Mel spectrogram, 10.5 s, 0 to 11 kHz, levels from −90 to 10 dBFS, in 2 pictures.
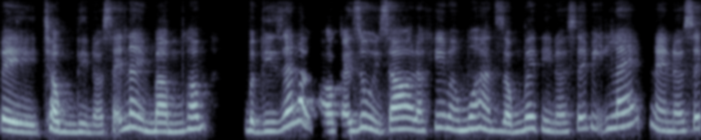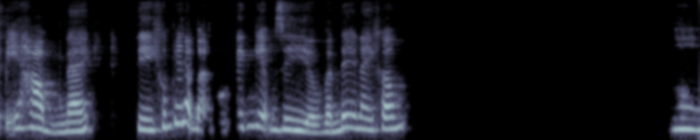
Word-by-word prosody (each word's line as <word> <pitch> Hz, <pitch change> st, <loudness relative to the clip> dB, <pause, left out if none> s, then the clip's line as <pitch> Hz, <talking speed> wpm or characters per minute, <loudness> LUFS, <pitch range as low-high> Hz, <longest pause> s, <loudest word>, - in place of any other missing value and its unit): về 210 Hz, -7 st, +5 dB
trồng 205 Hz, -4 st, +3 dB
thì 200 Hz, -, -2 dB
nó 185 Hz, -1 st, -5 dB
sẽ 185 Hz, -, -3 dB
nảy 285 Hz, -2 st, +2 dB
mầm 210 Hz, -1 st, +1 dB
không? 275 Hz, +1 st, +3 dB, 0.3 s
Bởi 230 Hz, -2 st, 0 dB
vì 220 Hz, +1 st, -2 dB
rất 340 Hz, +4 st, +6 dB
là 465 Hz, -, +8 dB
có 210 Hz, -, +1 dB
cái 205 Hz, -, +1 dB
rủi 265 Hz, -1 st, 0 dB
ro 260 Hz, +5 st, +5 dB
là 230 Hz, -, +1 dB
khi 300 Hz, +4 st, -4 dB
mà 270 Hz, -, -1 dB
mua 265 Hz, +4 st, +2 dB
hạt 270 Hz, -4 st, 0 dB
giống 210 Hz, -2 st, -1 dB
về 280 Hz, +2 st, +4 dB
thì 240 Hz, -, -3 dB
nó 205 Hz, -1 st, -4 dB
sẽ 270 Hz, +6 st, -2 dB
bị 290 Hz, -2 st, -9 dB
lép 330 Hz, +7 st, 0 dB
này, 245 Hz, -9 st, -2 dB
nó 215 Hz, -1 st, -2 dB
sẽ 250 Hz, +5 st, 0 dB
bị -, -, -5 dB
hỏng 280 Hz, -10 st, +1 dB
này, 220 Hz, +5 st, +2 dB, 0.4 s
thì 250 Hz, -2 st, +1 dB
không 315 Hz, +6 st, -4 dB
biết 405 Hz, -, 0 dB
là -, -, +5 dB
bạn -, -, -4 dB
có 360 Hz, -, -19 dB
kinh 315 Hz, +1 st, -8 dB
nghiệm 290 Hz, -5 st, -2 dB
gì 245 Hz, -3 st, +1 dB
ở 185 Hz, -, 0 dB
vấn 205 Hz, +2 st, -2 dB
đề 295 Hz, +3 st, +1 dB
này 260 Hz, -2 st, -2 dB
không? 270 Hz, +3 st, +1 dB, 2.0 s
Ờ. 260 Hz, -, -3 dB
250 Hz, 280 wpm, -23 LUFS, 215-285 Hz, 2.0 s, là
